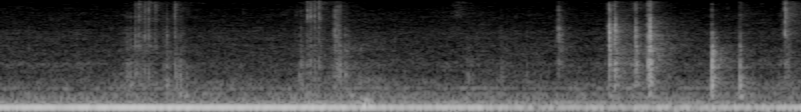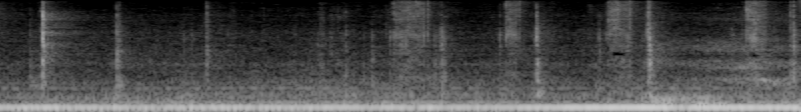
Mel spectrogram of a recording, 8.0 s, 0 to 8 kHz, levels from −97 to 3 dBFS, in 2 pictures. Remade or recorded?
recorded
